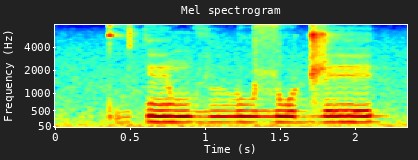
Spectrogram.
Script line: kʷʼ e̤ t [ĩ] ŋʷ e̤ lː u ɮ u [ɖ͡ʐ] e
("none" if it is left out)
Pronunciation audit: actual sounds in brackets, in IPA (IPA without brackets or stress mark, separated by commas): ẽ, ɖ͡ʐ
